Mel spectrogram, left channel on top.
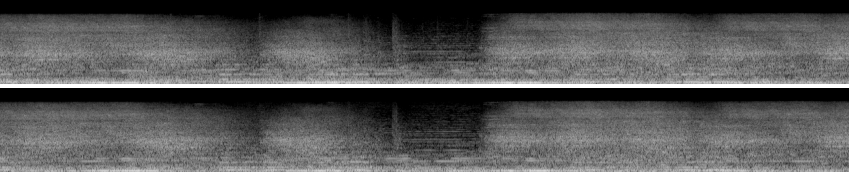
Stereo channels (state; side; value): normal; both; correlation 0.66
